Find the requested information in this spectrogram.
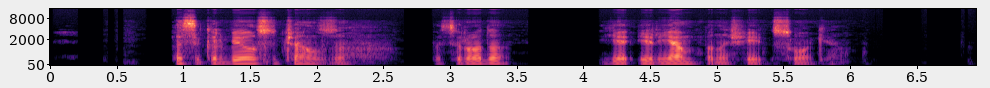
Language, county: Lithuanian, Šiauliai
